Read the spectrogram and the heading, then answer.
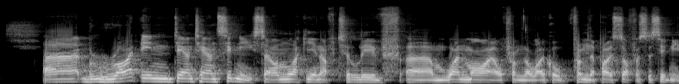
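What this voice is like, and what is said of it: Australian accent. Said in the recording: “people probably recognize your accent. You're joining us from Australia.”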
